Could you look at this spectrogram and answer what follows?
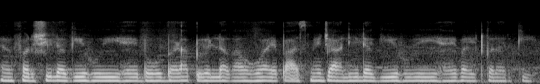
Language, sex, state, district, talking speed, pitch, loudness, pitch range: Hindi, female, Chhattisgarh, Balrampur, 245 wpm, 170 Hz, -16 LUFS, 170-175 Hz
